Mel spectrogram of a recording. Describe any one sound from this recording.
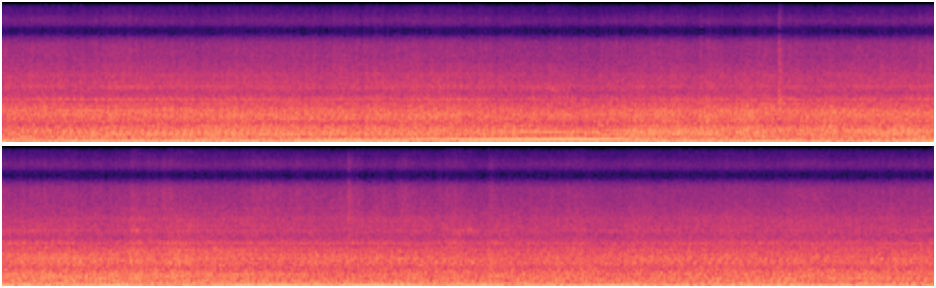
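Wind rushes loudly through an open window.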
